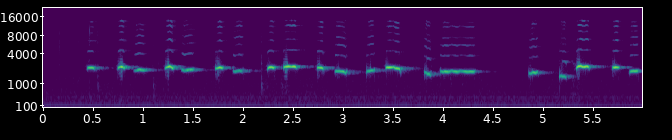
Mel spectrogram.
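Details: Parrot singing a sweet tune; steady series of clean whistled notes, some rising and some falling, about two per second, pausing briefly before a final phrase, quiet background.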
